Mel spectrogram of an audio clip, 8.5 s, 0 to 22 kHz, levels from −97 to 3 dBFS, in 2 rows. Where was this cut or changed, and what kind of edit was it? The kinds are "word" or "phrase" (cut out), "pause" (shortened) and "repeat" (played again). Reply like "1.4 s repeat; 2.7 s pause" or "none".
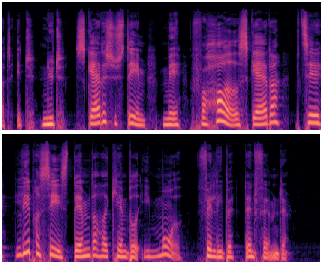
none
